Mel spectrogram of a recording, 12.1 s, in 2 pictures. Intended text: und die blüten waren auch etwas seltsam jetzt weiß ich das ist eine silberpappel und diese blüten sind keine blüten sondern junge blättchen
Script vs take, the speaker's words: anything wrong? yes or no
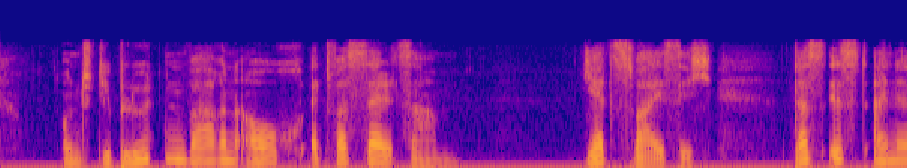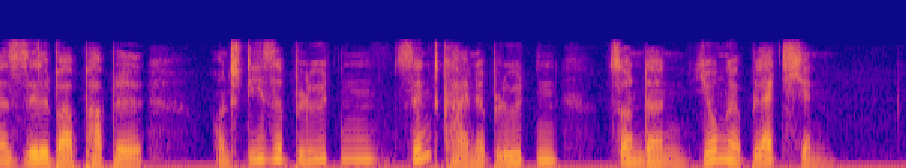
no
